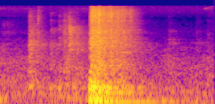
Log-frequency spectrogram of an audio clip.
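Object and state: Faulty shock absorber with internal clunk.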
